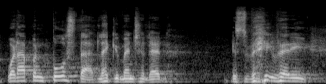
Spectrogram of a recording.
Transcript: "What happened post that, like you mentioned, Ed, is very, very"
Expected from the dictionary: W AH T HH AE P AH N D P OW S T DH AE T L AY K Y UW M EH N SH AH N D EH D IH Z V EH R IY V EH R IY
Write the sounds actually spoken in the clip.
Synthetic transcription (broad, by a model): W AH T HH AE P AH N D P OW S T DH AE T L AY K Y UW M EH N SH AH N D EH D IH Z V EH R IY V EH R IY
